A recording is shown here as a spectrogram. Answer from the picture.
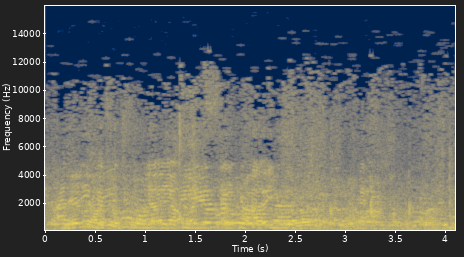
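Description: People talking: overlapping chatter of several voices.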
